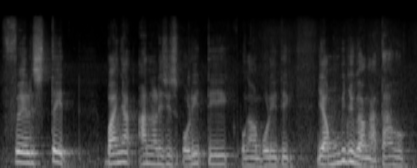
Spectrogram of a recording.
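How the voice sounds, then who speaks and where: In a fairly high voice and at a slightly quick pace, an older political communication expert speaks emphatically as a podcast interview guest. Animated and respectful, he keeps addressing the host as "Pak."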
